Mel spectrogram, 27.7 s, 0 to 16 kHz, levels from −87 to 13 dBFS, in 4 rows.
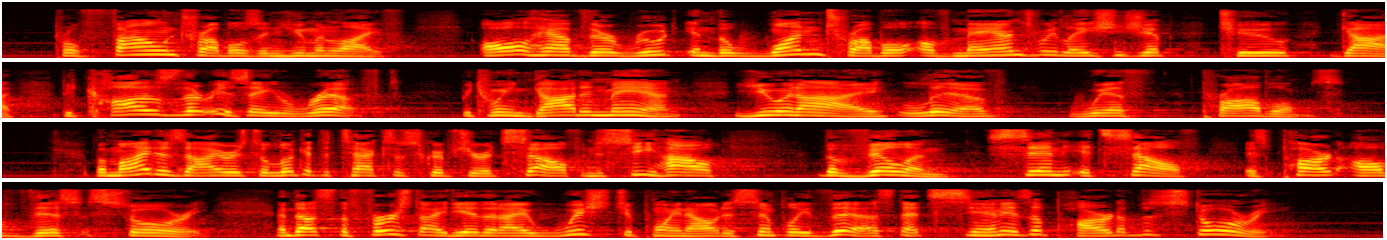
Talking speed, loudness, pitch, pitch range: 175 wpm, -23 LUFS, 195 Hz, 175-220 Hz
